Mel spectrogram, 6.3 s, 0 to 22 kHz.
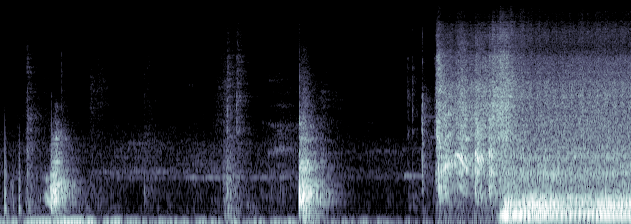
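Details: Dodge Challenger V6 after spark plug change to fix a cylinder 1 misfire and shaking: handling knocks, then engine fires and settles into steady, even idle with no shake or stumble; repair successful.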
